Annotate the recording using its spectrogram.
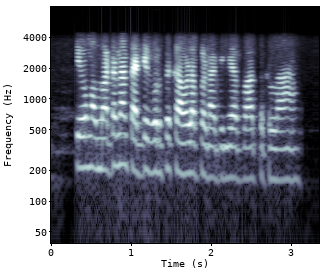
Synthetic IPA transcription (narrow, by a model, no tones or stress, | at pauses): iʋɐŋɡɐmɐʈːɐnaːnt̪ɐʈːikːurɨt̪ːɨkɐʋɐɭɐpːeɽaːɐðiŋɡapaːɾt̪ɯkːɐɭãː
